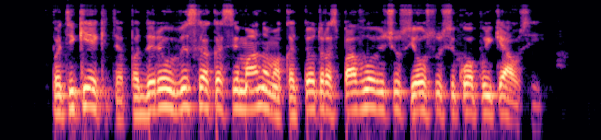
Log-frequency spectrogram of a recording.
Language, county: Lithuanian, Kaunas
